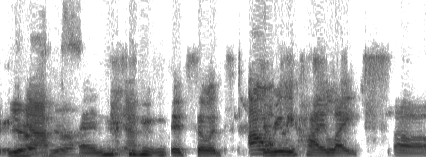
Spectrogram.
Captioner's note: chuckling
